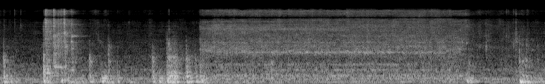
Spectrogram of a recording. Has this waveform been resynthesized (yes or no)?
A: yes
